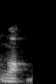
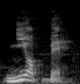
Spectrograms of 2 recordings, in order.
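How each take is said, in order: First: The first syllable ends with a K sound. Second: The first syllable ends with a P sound. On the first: The speaker calls it wrong. "It's not Ngokbe" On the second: The speaker calls it right. "It is pronounced Niop"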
